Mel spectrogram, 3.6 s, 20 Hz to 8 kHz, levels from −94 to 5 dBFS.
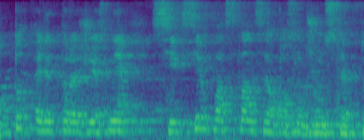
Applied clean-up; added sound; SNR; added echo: none; Telephone; 18 dB; reverberation time 1.1 s.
